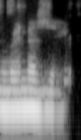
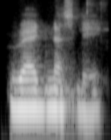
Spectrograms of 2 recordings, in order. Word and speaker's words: Wednesday: If you pronounce it like people of USA, you will pronounce D, Wednesday. But if you pronounce it like UK people, it will become silent.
